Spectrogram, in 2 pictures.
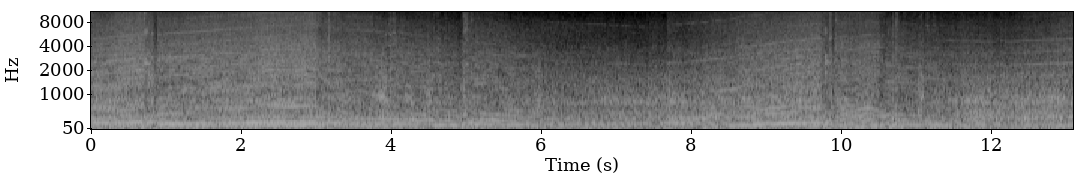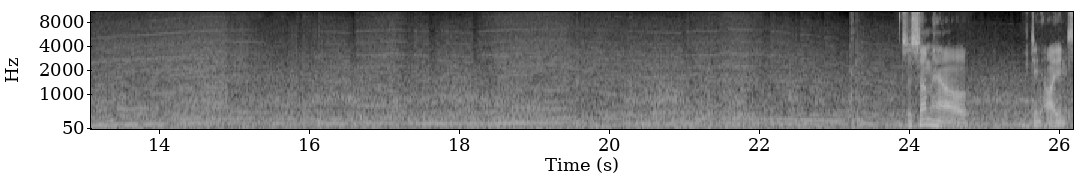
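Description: A race car engine roars steadily, rising and falling in pitch as the car speeds up and brakes through corners.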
